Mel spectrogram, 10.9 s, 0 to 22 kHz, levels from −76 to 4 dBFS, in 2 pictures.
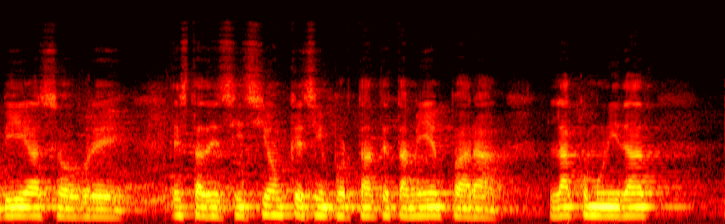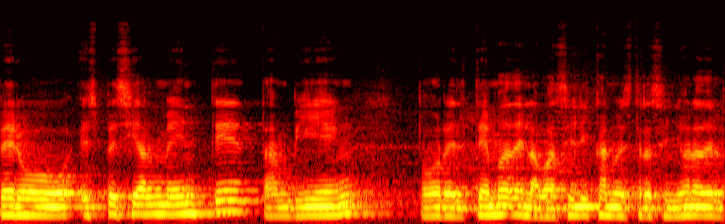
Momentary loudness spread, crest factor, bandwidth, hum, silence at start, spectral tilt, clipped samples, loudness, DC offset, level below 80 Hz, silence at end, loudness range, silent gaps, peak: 10 LU; 14 dB; 11.5 kHz; none; 0 s; -8 dB/octave; under 0.1%; -18 LUFS; under 0.1%; -56 dBFS; 0 s; 2 LU; none; -2 dBFS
